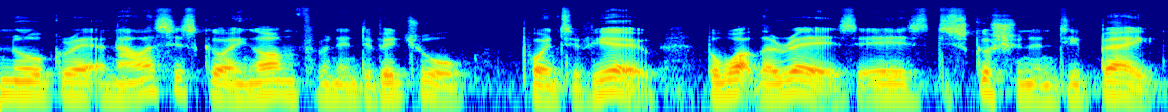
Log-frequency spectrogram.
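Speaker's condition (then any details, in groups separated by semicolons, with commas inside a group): No condition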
